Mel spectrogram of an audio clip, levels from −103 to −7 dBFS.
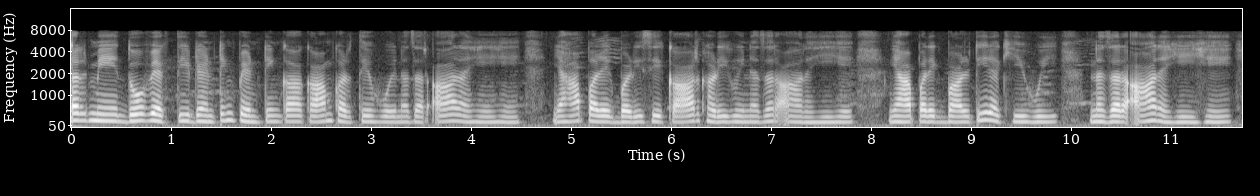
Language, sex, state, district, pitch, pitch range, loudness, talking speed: Hindi, female, Bihar, Jahanabad, 180 Hz, 170-190 Hz, -20 LUFS, 180 wpm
